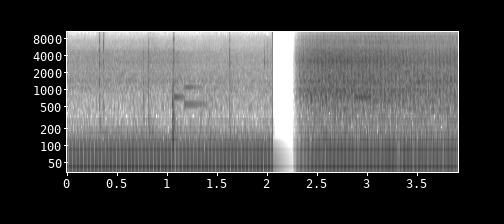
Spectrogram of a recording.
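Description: A diesel Kia Sportage The Bold idling with a steady low rumble, close by; a brief dropout interrupts it midway before the rumble resumes louder.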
